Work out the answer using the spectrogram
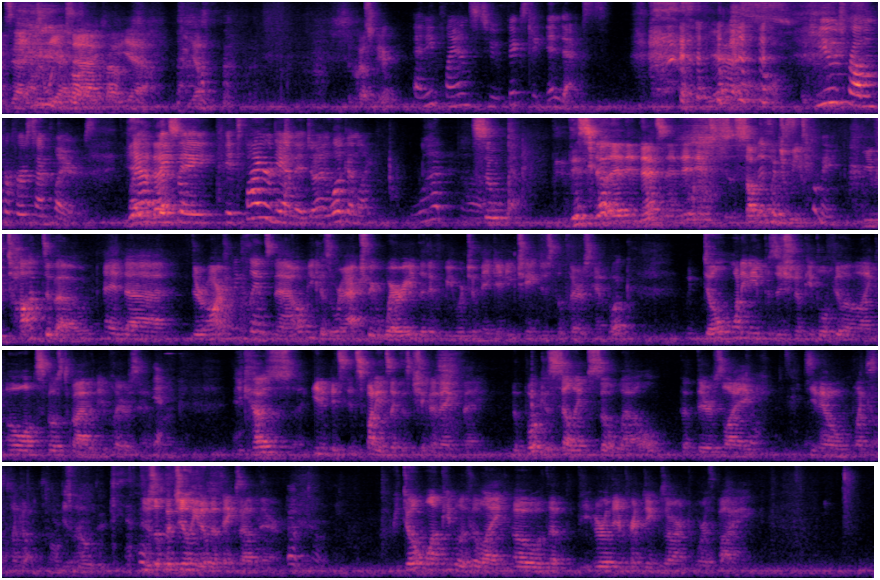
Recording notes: A panel discussion. Recorded at Gamehole Con 2017.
